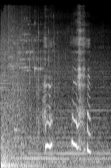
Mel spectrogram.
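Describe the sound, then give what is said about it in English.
A mirror smashed with a sword, heard as a few short, bright bursts of glass breaking and tinkling, separated by brief gaps over a quiet background. “Izanagi's heart hardened with rage, and he smashed the mirror with his sword.”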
